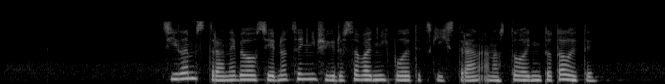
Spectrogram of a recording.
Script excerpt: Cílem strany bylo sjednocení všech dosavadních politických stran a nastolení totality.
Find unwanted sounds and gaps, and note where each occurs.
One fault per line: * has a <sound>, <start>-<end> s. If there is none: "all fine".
all fine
